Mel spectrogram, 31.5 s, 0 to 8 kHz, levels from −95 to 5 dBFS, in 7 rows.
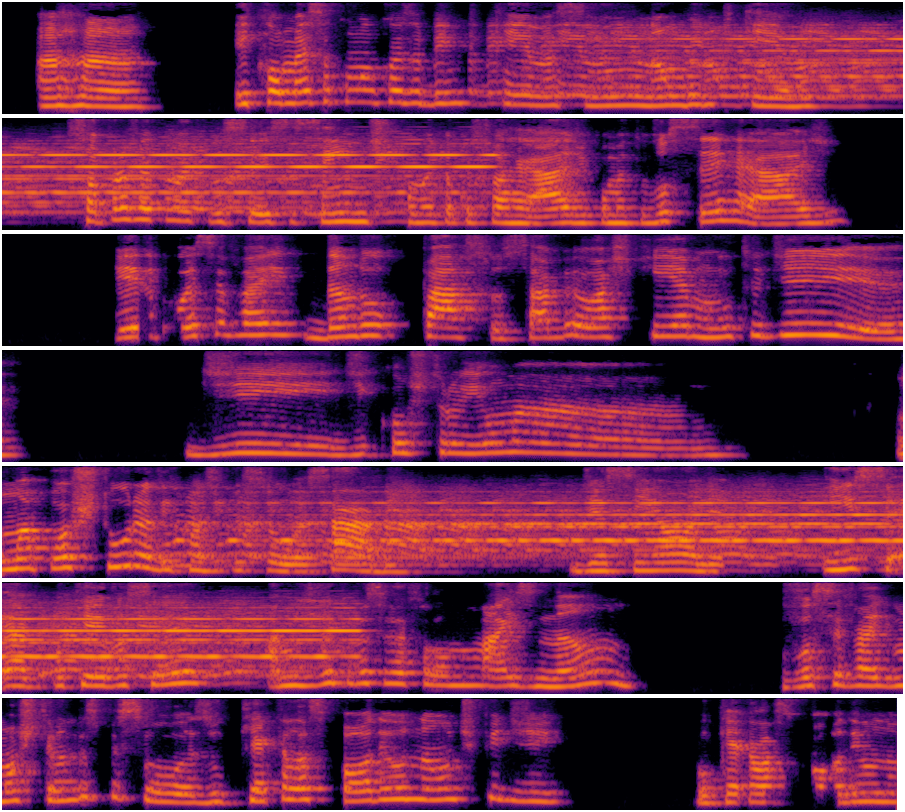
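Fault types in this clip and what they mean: Feedback howl, 2.34 to 7.16 s and 18.8 to 24.5 s: sound from a loudspeaker re-enters a microphone on the same call and returns louder on each trip, so the repeats grow rather than decay. The loop narrows to a tone near 2 kHz that pulses roughly every third of a second, the round-trip delay. The first howl peaks about 3 dB above the speech, the second about 2 dB.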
